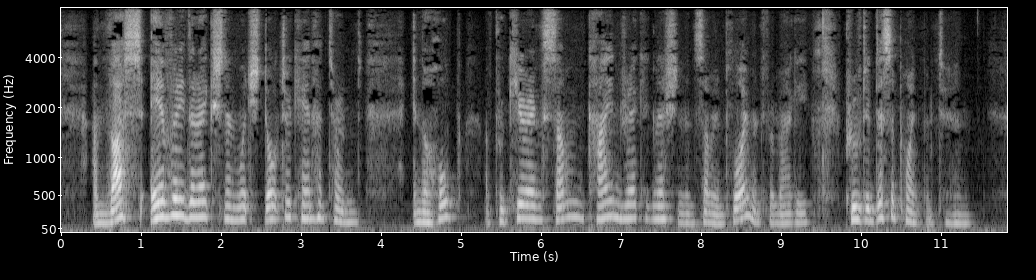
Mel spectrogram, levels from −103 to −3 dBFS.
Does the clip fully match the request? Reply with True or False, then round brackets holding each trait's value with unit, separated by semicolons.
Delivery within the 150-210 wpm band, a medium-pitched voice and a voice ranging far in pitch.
False (140 wpm; 170 Hz; 6.3 semitones)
